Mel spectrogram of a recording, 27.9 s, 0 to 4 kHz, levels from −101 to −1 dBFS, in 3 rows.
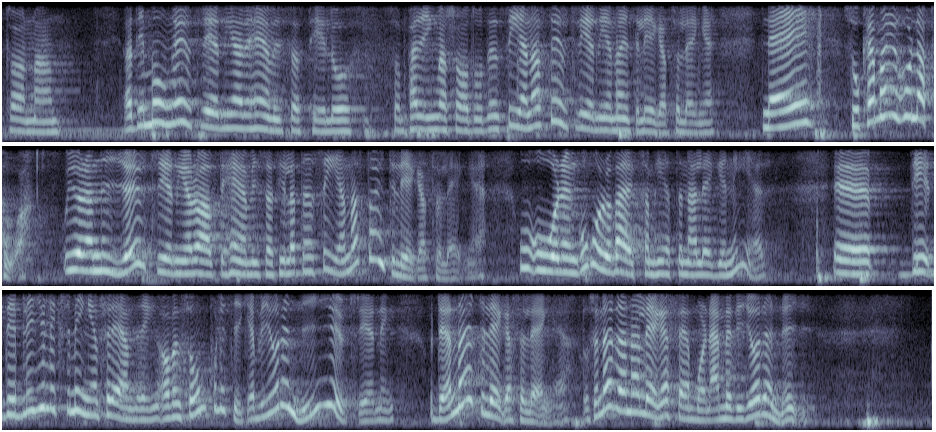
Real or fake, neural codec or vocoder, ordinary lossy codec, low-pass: real; none; none; 3.6 kHz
